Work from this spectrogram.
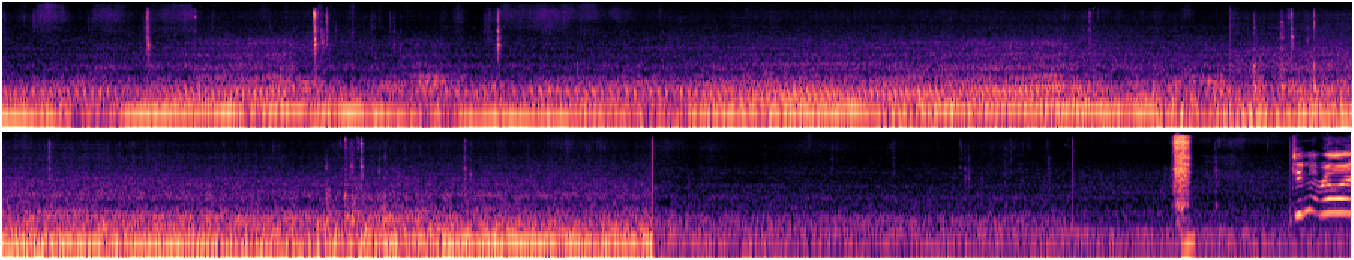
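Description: A car engine hums steadily while driving, a loud, close, low rumble with road noise that continues for most of the clip, then drops to a quieter cabin sound near the end, with no talking.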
